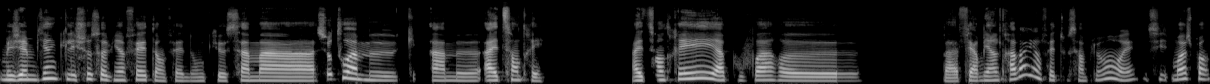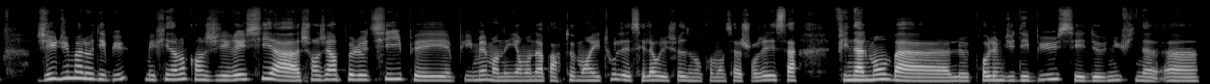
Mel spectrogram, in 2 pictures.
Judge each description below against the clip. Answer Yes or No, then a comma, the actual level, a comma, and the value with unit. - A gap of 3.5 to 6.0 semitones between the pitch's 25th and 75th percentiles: Yes, average, 4.0 semitones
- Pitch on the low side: No, high, 195 Hz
